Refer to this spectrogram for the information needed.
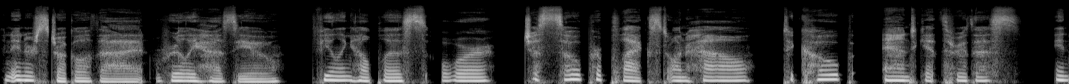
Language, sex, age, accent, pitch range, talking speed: English, female, 30-49, American, 160-185 Hz, 125 wpm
